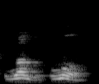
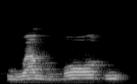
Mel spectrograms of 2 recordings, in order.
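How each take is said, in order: First: The w sound is heavy and thick. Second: The w sound is light and thin. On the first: The speaker calls it wrong. "Bukan huwallahu" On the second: The speaker calls it right. "Jadi dibacanya gimana?"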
